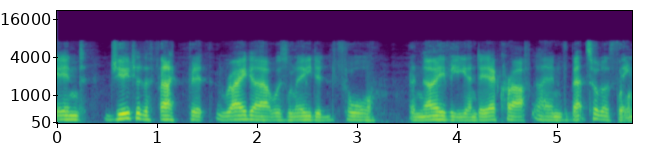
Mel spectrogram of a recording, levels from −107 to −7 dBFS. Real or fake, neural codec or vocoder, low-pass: fake; codec, 24 kHz, 1.5 kbps, HILCodec; 7.2 kHz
